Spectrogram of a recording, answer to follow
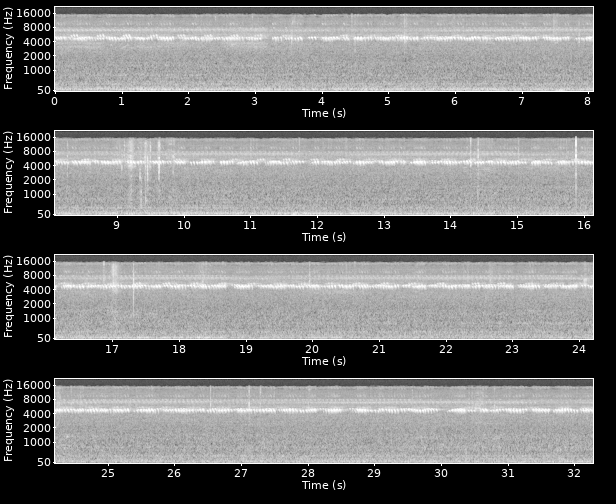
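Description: Crickets chirping steadily in an even, fast pulse, over a low rumble, with a few faint crackles from a small wood fire.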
